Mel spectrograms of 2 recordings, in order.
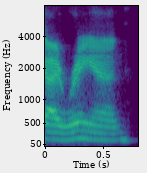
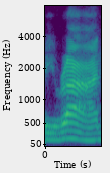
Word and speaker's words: Iran: with nike but usa iran or iran depending on how you say it and oklahoma state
